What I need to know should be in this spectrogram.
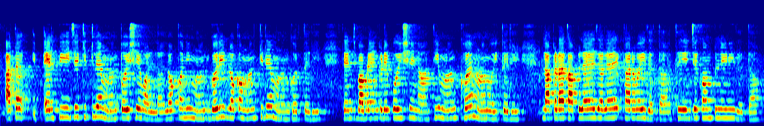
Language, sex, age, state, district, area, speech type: Goan Konkani, female, 18-30, Goa, Pernem, rural, spontaneous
